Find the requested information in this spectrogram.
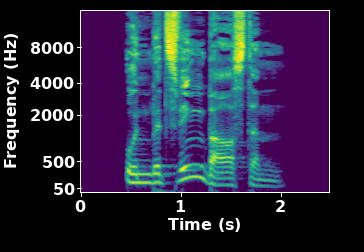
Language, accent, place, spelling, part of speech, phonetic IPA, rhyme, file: German, Germany, Berlin, unbezwingbarstem, adjective, [ʊnbəˈt͡svɪŋbaːɐ̯stəm], -ɪŋbaːɐ̯stəm, De-unbezwingbarstem.ogg
- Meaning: strong dative masculine/neuter singular superlative degree of unbezwingbar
